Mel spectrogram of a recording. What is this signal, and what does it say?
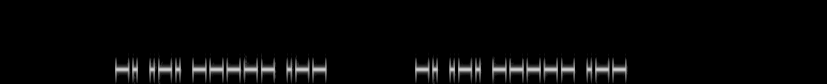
Morse code, heard as a keyed tone, about 28 wpm, 700 Hz. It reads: NR0W NR0W
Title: USA Call Signs - 4 Characters - Repeated 2x - 28wpm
